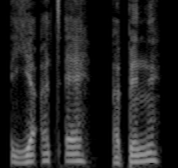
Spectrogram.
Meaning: good morning
- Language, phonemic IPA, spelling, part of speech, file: Navajo, /jɑ́ʔɑ́tʼéːh ʔɑ̀pɪ́nɪ́/, yáʼátʼééh abíní, phrase, Nv-yáʼátʼééh abíní.ogg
